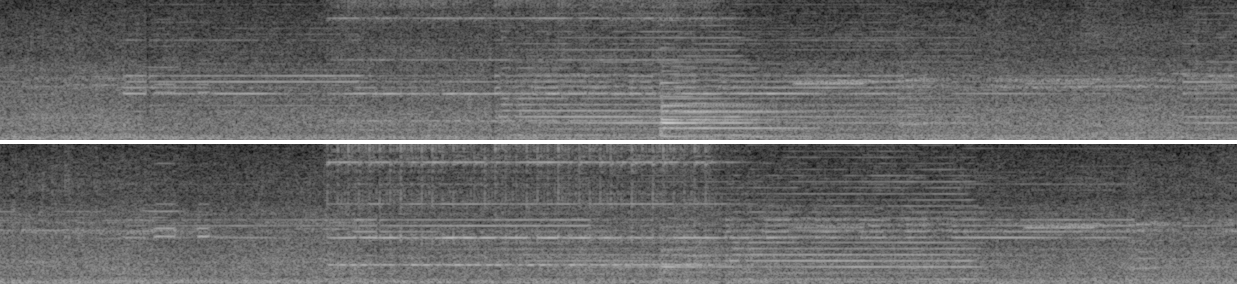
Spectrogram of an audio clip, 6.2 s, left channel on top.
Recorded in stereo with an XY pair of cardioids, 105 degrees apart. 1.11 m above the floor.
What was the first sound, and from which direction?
A phone ringing, 70° right.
